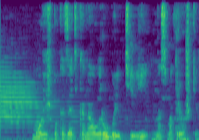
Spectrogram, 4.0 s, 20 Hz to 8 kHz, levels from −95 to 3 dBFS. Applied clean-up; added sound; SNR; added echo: classical method WPE with log-MMSE.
